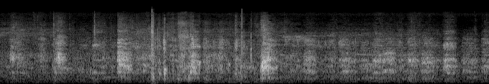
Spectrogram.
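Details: Olde English Bulldogge panting: quick, breathy, noisy huffs in an uneven rhythm, about eighty-five per minute, some louder bursts, throughout the clip.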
